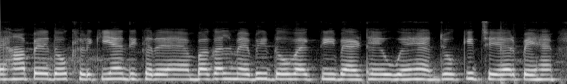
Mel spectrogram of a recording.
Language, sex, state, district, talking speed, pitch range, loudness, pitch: Hindi, female, Jharkhand, Deoghar, 210 wpm, 235-245 Hz, -11 LUFS, 240 Hz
